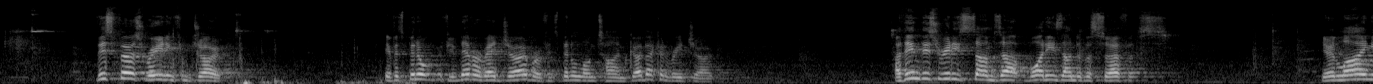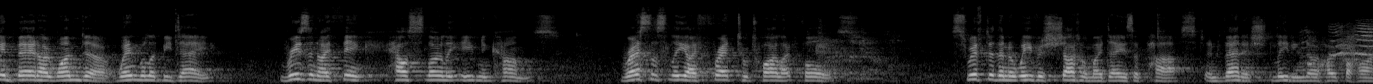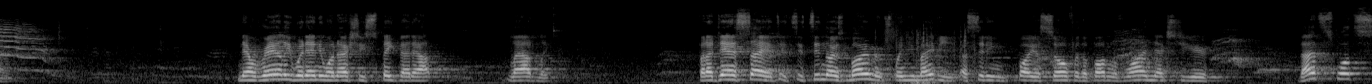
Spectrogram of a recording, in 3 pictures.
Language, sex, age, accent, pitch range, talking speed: English, male, 30-49, Australian, 175-210 Hz, 165 wpm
